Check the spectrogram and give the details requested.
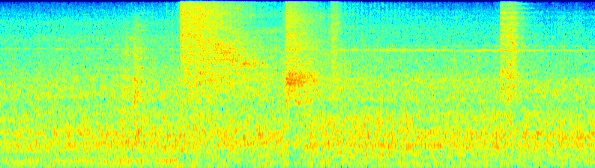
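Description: Freight train passing close by: the rumble of the trailing diesel locomotives drops away about three seconds in, then boxcars roll past with steady wheel noise. There are several short bursts of high screeching from the wheels, the longest lasting over a second, and a thin steady squeal runs under the second half.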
